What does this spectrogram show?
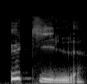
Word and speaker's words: utile: Utile, final E not pronounced, utile.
